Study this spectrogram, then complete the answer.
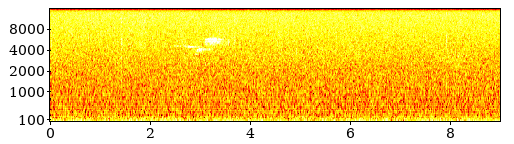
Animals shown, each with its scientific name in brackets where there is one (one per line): Black-throated Green Warbler (Setophaga virens)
